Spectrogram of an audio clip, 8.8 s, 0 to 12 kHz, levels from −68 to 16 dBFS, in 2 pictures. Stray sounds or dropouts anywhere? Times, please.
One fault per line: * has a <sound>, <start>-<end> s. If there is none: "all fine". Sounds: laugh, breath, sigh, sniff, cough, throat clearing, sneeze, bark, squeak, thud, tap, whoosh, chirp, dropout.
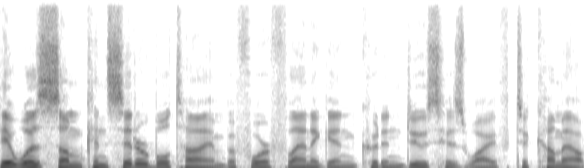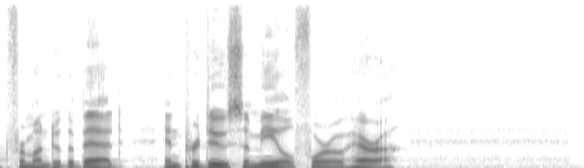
all fine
